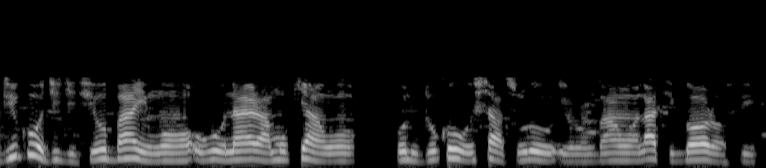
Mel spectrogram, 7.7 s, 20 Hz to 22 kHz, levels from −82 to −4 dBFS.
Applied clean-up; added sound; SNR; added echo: none; none; none; none.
